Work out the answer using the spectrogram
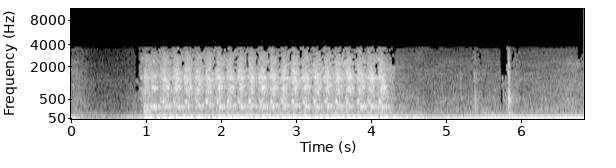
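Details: Citroën ZX diesel broke down again 24h after revival: steady starter cranking about three seconds, never catches; owner suspects pump not pressurizing diesel when ignition is switched on.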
